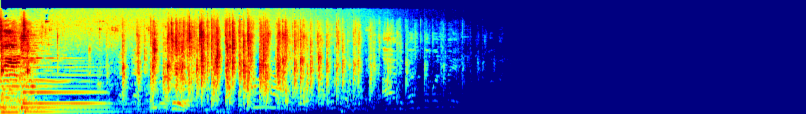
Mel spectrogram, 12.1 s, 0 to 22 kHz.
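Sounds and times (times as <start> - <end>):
scattered handclaps: 0.3 - 7.6
voices: 1.4 - 7.1.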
